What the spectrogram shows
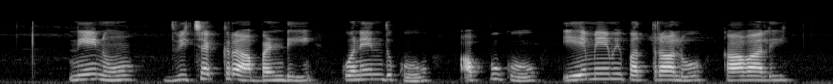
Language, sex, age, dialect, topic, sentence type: Telugu, female, 18-24, Southern, banking, question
